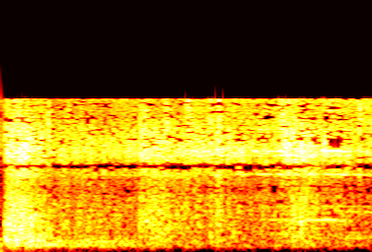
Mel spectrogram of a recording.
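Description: A stick of dynamite with a lit fuse, thrown out, goes off: a heavy blast bursts out at once, then settles into a long, rough rumble that keeps roaring at a steady level until the end, with no voices heard.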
